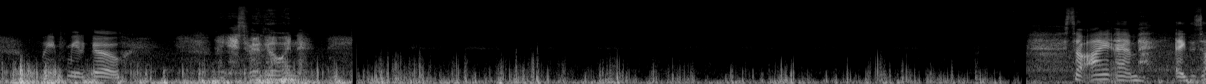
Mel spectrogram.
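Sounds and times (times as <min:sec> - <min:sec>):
gusty wind on microphone: 0:00.0 - 0:12.0.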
